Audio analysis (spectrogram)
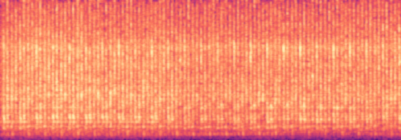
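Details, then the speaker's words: Vauxhall Corsa C at steady idle after a new timing chain kit, which made no difference: fast, even ticking knock, roughly three a second, toward the back of the engine; chain noise gone, source unknown, cause unconfirmed. "All the noise off the top bit here is gone. Noise from the chain's gone. This sounds like it's coming from the back here."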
